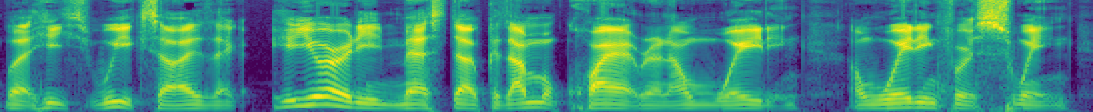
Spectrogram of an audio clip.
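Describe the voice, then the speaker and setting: Animated storytelling man, dry close mic. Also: on the low side, brisk, no room sound. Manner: animated storytelling, acts out quotes. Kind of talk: casual chat.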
